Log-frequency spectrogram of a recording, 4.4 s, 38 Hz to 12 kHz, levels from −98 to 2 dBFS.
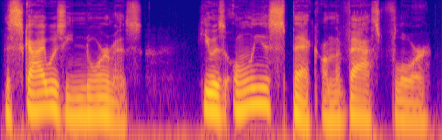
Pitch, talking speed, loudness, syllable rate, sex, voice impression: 110 Hz, 175 wpm, -17 LUFS, 4.3 syllables/s, male, masculine, adult-like, slightly thick, slightly hard, fluent, slightly raspy, intellectual, sincere, calm, slightly friendly, wild, lively, kind, modest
